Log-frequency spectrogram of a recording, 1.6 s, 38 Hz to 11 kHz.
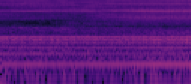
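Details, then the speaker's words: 1978 Bluebird 31 motorhome with Caterpillar 3208 diesel V8, unstarted 3–5 years, at key-on with engine off and air pressure zero: steady one-pitch dash buzzer, which the owner thinks is probably the oil pressure warning; unconfirmed. "we got buzzers uh air pressure of course is zero we're not running that's probably an oil pressure buzzer"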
